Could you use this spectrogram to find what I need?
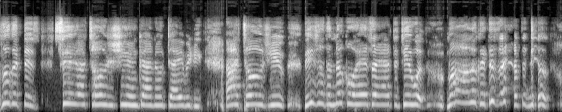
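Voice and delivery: high-pitched, fatherly, lecturing voice. Retelling dad arguing about the diabetes question: imitating dad. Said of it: "He goes".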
